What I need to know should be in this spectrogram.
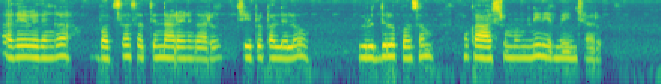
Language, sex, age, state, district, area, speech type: Telugu, female, 30-45, Andhra Pradesh, Vizianagaram, rural, spontaneous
